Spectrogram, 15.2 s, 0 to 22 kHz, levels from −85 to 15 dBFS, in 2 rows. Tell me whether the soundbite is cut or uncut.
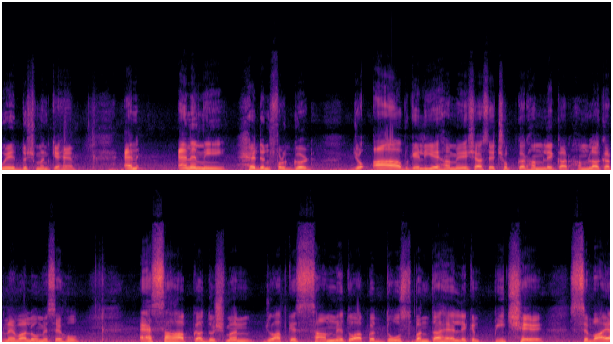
uncut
